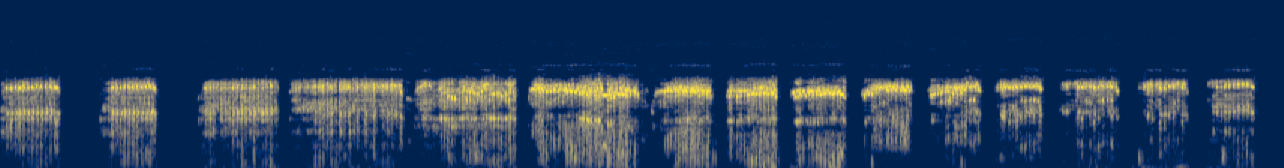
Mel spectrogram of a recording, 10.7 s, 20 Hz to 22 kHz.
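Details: Morning fly-in of an owl, 6:14 AM, 27 January 2013: a run of rasping, hissy screeches, some long and merged, others short and clipped, quickening toward the end, with scuffling low thumps in the middle.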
